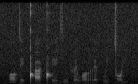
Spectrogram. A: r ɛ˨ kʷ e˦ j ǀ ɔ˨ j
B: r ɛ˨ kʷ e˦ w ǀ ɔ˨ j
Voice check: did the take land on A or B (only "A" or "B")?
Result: A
